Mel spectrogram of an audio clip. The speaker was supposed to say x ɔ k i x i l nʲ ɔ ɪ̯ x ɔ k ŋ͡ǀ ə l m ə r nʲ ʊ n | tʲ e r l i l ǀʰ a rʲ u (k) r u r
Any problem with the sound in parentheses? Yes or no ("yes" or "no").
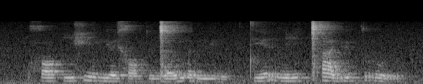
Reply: no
